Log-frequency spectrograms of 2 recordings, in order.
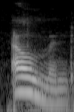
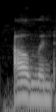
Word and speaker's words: almond: Now, you do not pronounce the L in the middle. You do not say almond. You do not say, I want almond milk. No, it's actually, the L is silent. So you say almond milk.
